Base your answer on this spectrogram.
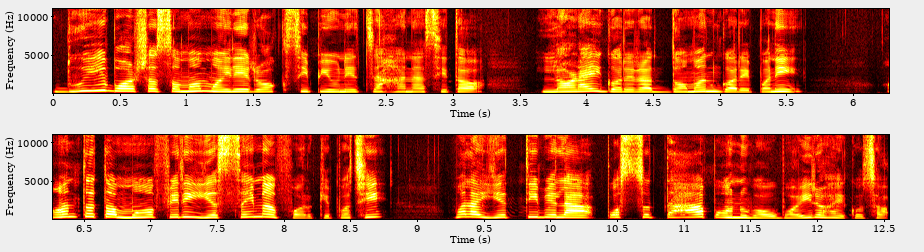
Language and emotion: Nepali, sad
